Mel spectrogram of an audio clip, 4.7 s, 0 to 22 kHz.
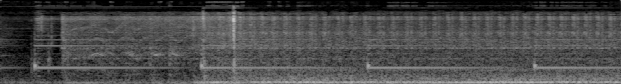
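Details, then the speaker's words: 2013 Dodge Ram 5.7 Hemi V8 after lifter and camshaft replacement, oil primed by cranking, weak battery: brief slow crank, then catches at once and settles to steady even idle, no knocks or ticking; sounds really good. "foreign the truck's been running for about 10 minutes now sounds really good sounds really good"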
